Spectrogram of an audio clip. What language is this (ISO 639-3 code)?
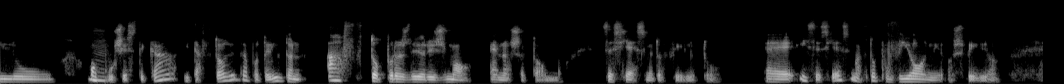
ell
